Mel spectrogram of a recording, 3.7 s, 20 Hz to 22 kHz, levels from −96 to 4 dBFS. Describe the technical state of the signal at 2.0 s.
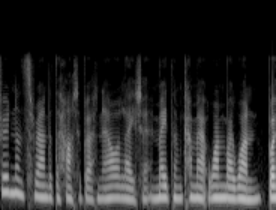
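At 2.0 s the signal is midway through an automatic gain rise running from 0.05 to 3.59 s. The gain control, treating the input as too quiet, keeps raising its gain by about 13 dB in total, so the speech and the background swell together steadily.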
